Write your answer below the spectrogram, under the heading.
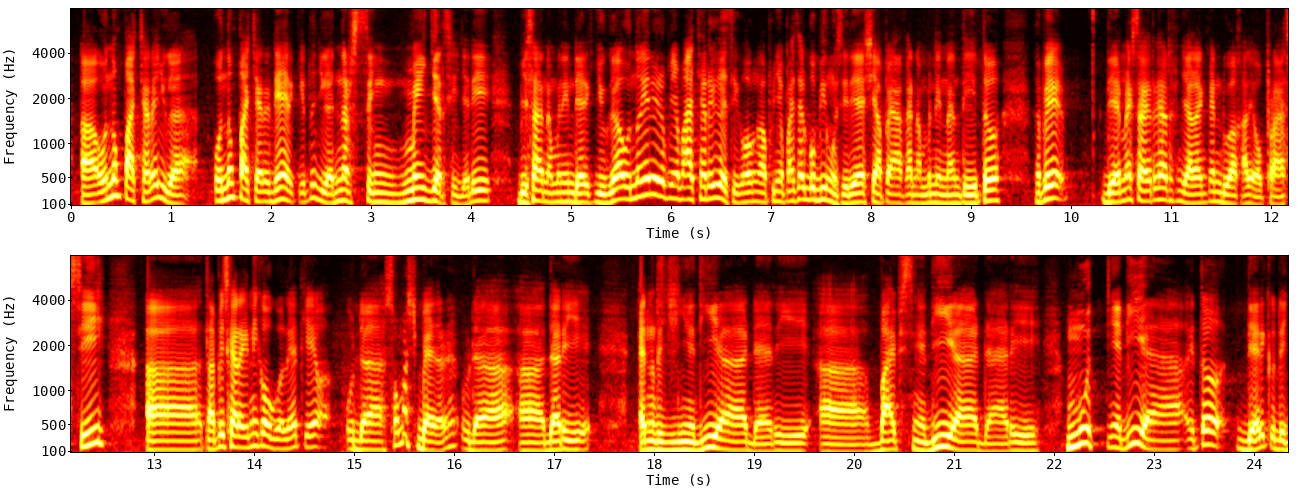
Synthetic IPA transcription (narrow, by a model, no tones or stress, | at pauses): əunt̪ʊŋpat͡ʃarɲad͡ʒuɡaunt̪ʊŋ̚pat͡ʃarɲadeɾɪk̚it̪̬ud͡ʒuɡanərsɪŋmed͡ʒərsɪhd͡ʒadi | bisanamənɪndaɾɪk̚d͡ʒuɡaunt̪ʊk̚ɲadudapuɲapat͡ʃard͡ʒuɡasɪhkaloŋɡaʔpuɲapat͡ʃarɡuabiŋʊŋsɪhdiasiapajaŋakanamənɪnːant̪iːt̪ut̪ap̬i | diɛmɛksairɲahaɾʊs̬məɲd͡ʒalankanduakaliopəɾa̰siət̪apisə̥kaɾaŋinikaloɡualiɦat̪̚kajaudahsomat͡ʃbet̪ərudahədaɾi | enərɡiɲadiadaɾiəvajpsɲadiadaɾi | mut̪̚ɲadiait̪udeɾɪkuda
